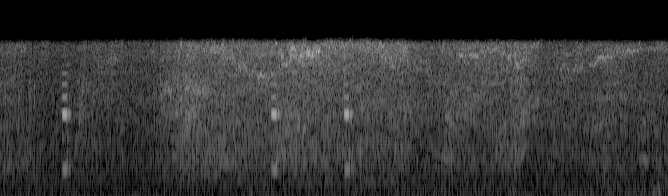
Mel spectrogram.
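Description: RC off-road buggies passing close on a grass track, their high whine and hiss rising and falling over the middle few seconds. Three short electronic beeps sound through it: one about a second in, then two more at about three and a half and four and a half seconds.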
